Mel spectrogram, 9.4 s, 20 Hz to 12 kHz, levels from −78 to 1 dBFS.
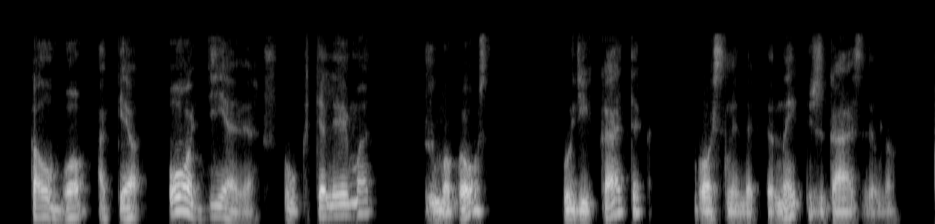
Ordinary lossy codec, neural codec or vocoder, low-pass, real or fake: AAC, 64 kbps; codec, 16 kHz, 2 kbps, FunCodec, trained on Chinese and English, 25 frames a second; 7.2 kHz; fake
